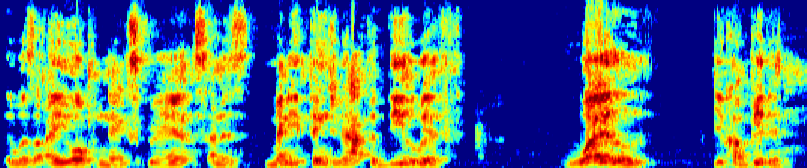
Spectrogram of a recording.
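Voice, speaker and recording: Low-voiced male coach, slightly dull sound. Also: brisk. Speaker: athletics coach. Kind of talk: interview answers.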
